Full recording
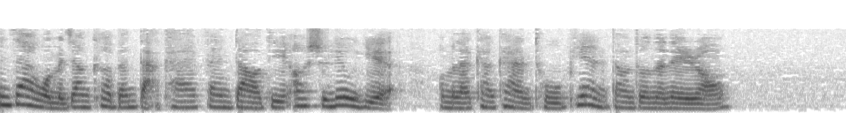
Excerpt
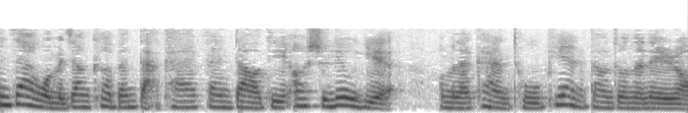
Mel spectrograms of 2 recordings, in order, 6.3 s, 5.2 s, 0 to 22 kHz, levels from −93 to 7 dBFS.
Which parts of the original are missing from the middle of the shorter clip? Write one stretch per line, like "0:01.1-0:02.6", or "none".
0:03.6-0:03.7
